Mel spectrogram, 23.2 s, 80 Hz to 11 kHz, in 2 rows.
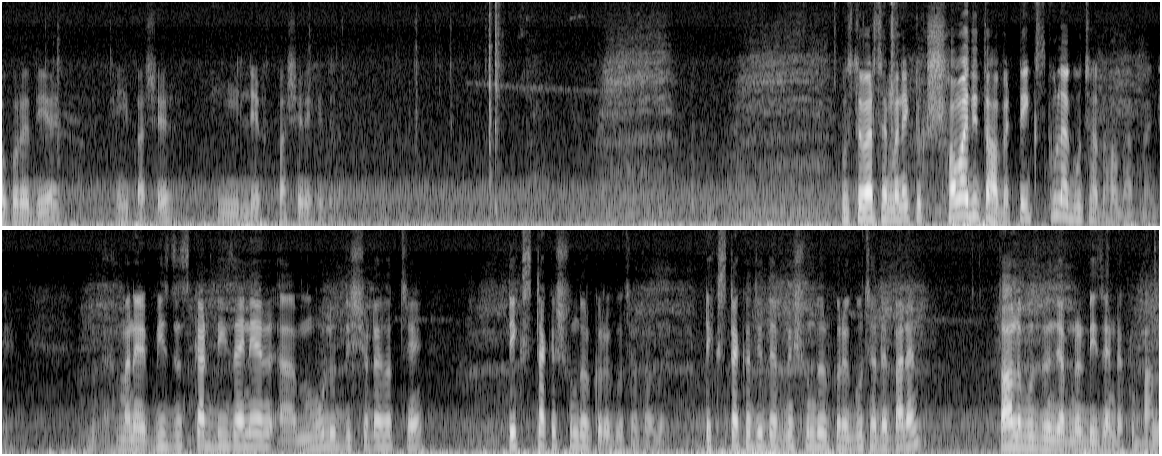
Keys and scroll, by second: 3.8 ctrl+space, 7.5 ctrl+space, 8.3 ctrl+space.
